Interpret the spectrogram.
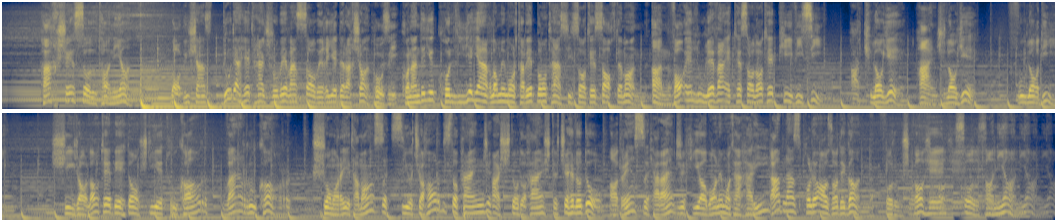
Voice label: narrator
